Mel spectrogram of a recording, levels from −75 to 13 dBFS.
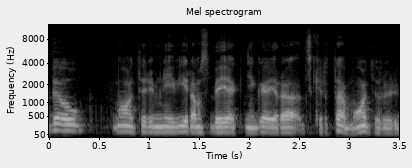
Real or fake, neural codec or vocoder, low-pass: fake; vocoder, 48 kHz, 128 mel bands, Vocos; 10.8 kHz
